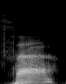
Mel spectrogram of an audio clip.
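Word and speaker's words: ث: You pronounce this letter Tha from the right underneath of your upper teeth front. Put your tongue underneath your upper teeth front and then starts making sound like Tha.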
